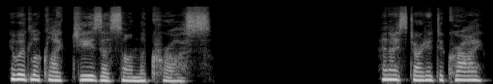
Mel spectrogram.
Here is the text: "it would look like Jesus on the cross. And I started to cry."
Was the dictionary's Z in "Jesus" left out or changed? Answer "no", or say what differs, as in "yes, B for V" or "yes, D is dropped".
no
